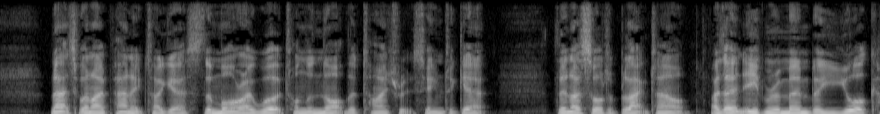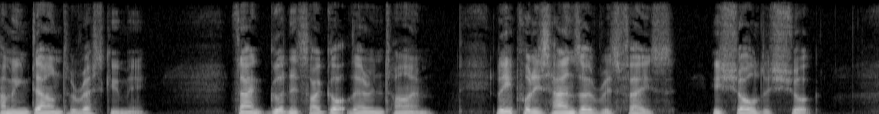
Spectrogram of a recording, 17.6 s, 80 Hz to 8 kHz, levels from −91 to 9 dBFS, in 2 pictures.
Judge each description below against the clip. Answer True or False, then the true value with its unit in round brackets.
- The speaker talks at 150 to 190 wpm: True (175 wpm)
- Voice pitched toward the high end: False (115 Hz)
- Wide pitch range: False (3.3 semitones)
